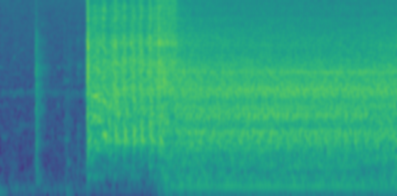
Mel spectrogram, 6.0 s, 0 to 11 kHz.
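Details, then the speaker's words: Second-gen Cummins 12-valve diesel truck started after a green belt install and KDP job, checking for leaks: starter whirs briefly, engine catches within a second and settles into a smooth, steady idle with no squeal or knock. "let's get the truck all started up here and make sure we ain't got no leaks and then let it run for just 2 or 3 minutes"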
